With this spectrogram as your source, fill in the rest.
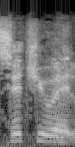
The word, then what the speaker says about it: Scituate: the state of massachusetts scituate gives people a lot of problems situated looking at the spelling it's not easy uh minster actually gives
